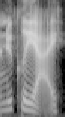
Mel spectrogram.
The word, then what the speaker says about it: nuclei: Those are the nucleus, or nuclei is how you say it, plural.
